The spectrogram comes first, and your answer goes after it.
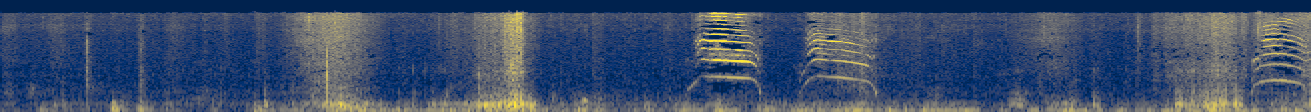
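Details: Kittens that are hard to control give a few short, arched mews, two close together and one later. They are heard between stretches of rustling, bumping and low room noise.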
